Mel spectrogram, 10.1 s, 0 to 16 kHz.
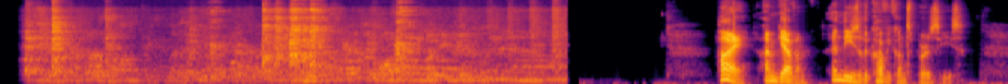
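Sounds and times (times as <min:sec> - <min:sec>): crockery and cutlery clinking: 0:00.2 - 0:05.7
background voices: 0:00.3 - 0:05.7.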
